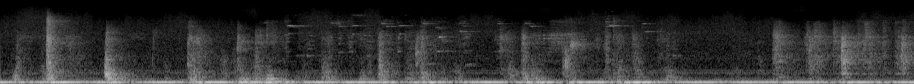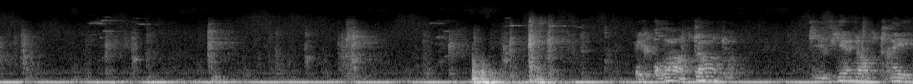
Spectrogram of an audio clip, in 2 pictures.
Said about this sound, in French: Malgré elle, elle entend des pas. Du bruit derrière la porte.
